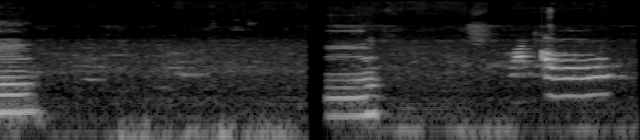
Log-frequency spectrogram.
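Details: Indian ringneck parakeet talking indoors, mimicking words and a cat's meow; a tonal harmonic call opens, a second follows mid-clip, and a wavering meow-like cry rises then falls near the end over low room hum.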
